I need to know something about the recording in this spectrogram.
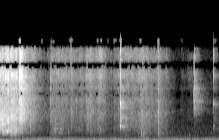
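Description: Plastic bubble wrap crinkling and crackling as a glass bottle is pulled out of it, loudest in the first half-second, then scattered fainter crackles.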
